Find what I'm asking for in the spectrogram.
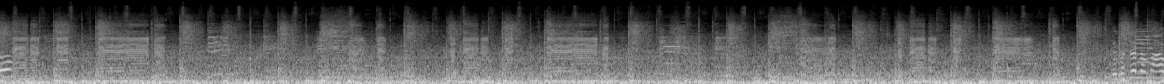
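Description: A Yamaha NMAX V2 scooter with a bolt-on 232cc engine runs at full throttle on a ride to Baguio. Its loud, steady engine drone blends with wind rush throughout, while a rider talks over it.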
